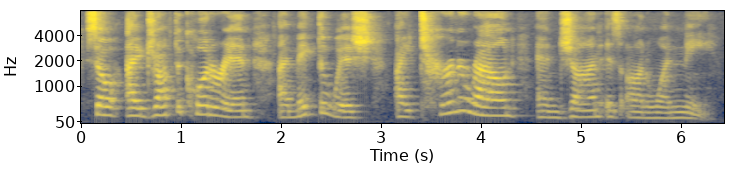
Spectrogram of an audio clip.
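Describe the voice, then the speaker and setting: A woman's voice: lowish voice, expressive, measured pace, fairly bright tone. Young woman, vlogger, chatty rambling storytelling, sarcastic asides. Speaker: Disney vlogger. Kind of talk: casual storytelling to camera.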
